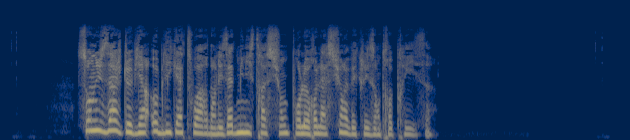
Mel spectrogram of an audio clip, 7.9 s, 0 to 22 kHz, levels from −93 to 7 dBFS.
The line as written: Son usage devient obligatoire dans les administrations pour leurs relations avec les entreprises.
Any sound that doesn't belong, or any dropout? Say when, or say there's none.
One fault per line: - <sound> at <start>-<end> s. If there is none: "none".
none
